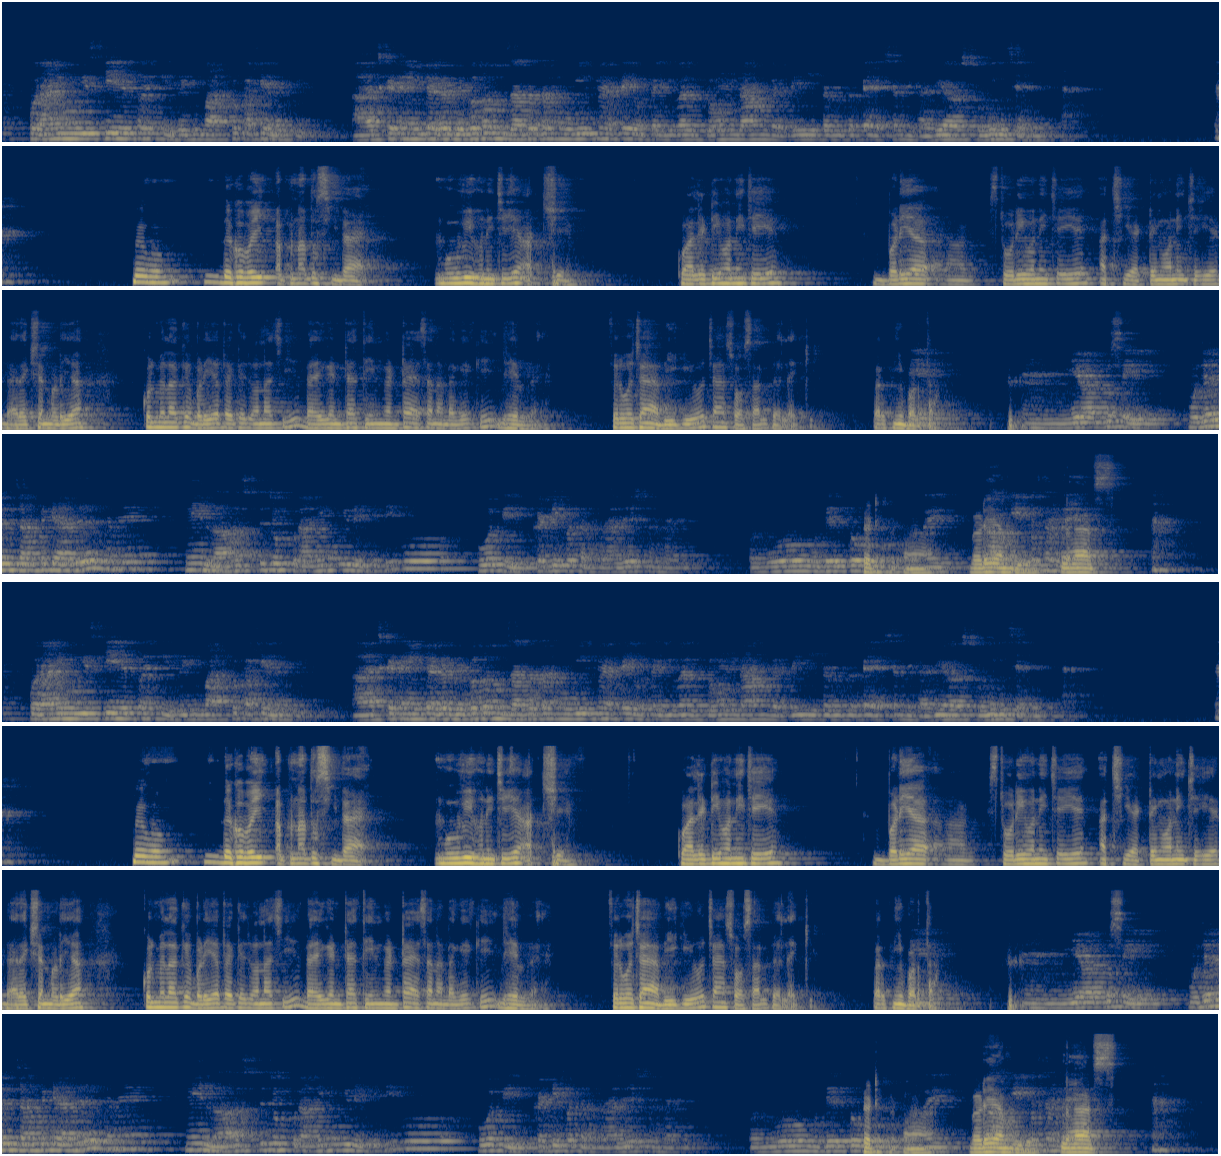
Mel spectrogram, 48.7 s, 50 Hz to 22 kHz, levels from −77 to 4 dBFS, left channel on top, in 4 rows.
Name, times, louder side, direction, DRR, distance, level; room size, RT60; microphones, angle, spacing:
voice 1, 0.3-3.0 3.5-10.4 12.1-12.2 33.4-33.7 34.5-35.8 36.2-37.9 38.3-40.9 41.3-43.2 44.0-45.9 46.3-47.5 48.0-48.1, left 1 dB, 70° left, -8 dB, 6.3 m, -32 dB
voice 2, 13.5-15.8 16.5-17.9 18.9-20.0 20.9-21.9 22.2-25.4 25.8-29.8 30.4-32.3 33.1-33.7 34.4-34.5 45.1-45.8 46.2-47.6, right 3 dB, 35° right, 11 dB, 0.4 m, -21 dB
17.5 x 13.5 x 3.4 m, 0.98 s
head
